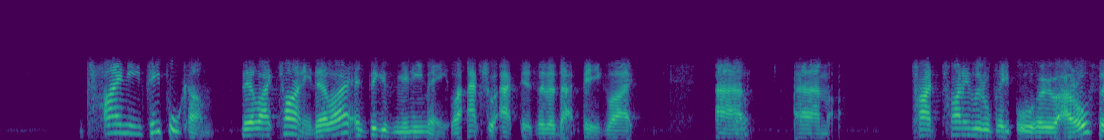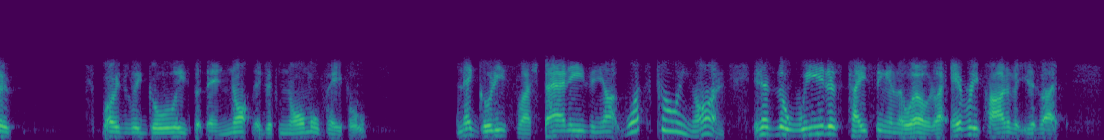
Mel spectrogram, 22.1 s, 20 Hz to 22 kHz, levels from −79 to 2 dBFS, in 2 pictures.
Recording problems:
phone-call audio; poor line

